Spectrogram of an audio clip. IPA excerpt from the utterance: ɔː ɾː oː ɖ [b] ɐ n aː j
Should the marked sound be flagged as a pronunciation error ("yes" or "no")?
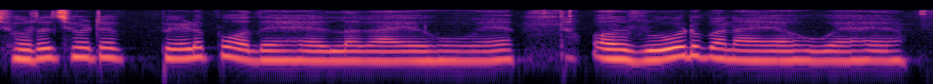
no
